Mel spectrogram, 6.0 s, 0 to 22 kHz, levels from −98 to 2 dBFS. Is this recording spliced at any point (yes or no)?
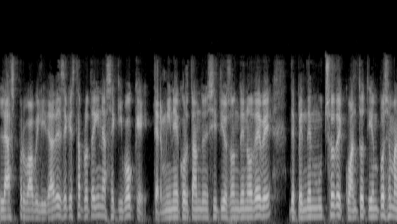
yes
